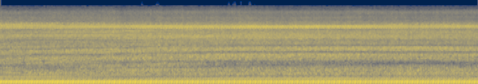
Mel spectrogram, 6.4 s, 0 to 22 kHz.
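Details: Duramax LML diesel after a long block install, held at a steady 2,000 rpm outdoors during a 5-minute break-in cycle: even drone with no knocks or ticks, and no big puddles. Normal high idle.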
